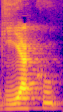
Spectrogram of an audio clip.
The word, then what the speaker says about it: Gyaku: Donc non, voilà, il faut bien prononcer Gyaku avec le G tout au début.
